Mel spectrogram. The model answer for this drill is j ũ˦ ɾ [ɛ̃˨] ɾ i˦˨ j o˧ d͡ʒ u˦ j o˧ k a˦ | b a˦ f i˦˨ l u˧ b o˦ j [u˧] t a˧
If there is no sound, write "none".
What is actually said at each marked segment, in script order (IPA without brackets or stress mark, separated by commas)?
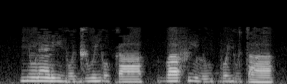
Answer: ɛ̃˦, u˧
